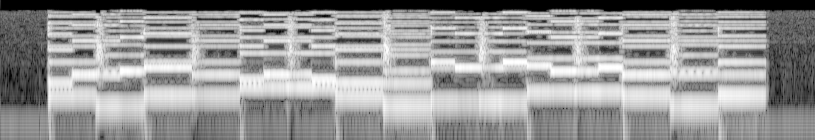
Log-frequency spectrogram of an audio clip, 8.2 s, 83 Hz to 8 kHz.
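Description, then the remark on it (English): An ice cream truck jingle, number two in a top 10 of ice cream truck songs played on Auto World, plays a simple, bright electronic melody of stepped notes at a steady, bouncy pace, loud and unbroken for about seven seconds over a constant low hum, with no talking. “Oh, we're getting closer to number one here this week on Auto World, the ice cream top 10 truck songs.”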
